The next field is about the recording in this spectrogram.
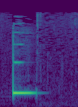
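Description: A single steady electronic tone sounds as a telephone call connects on a call-in show. It is one clear, sustained mid-pitched beep lasting about half a second, then fading, with nothing else around it.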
